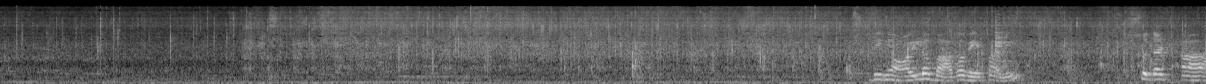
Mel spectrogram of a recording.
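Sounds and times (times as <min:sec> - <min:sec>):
onions sizzling in hot oil: 0:00.0 - 0:12.0
wooden spoon stirring: 0:02.4 - 0:12.0.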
